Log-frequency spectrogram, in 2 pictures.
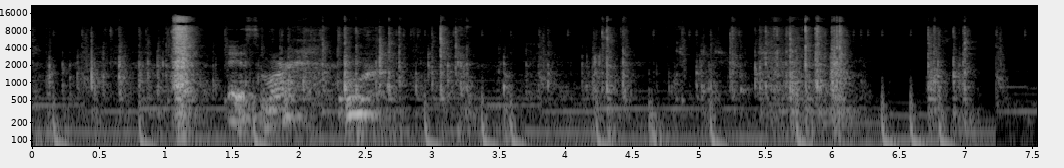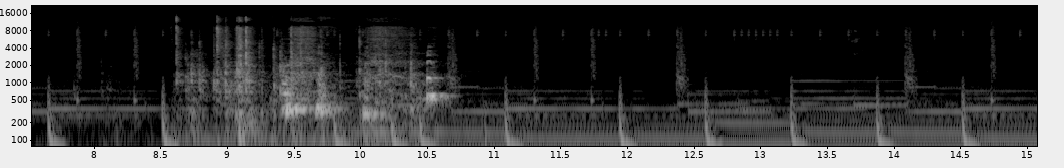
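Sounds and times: plastic packet crinkling: 0.0s - 7.2s, 8.5s - 10.6s.

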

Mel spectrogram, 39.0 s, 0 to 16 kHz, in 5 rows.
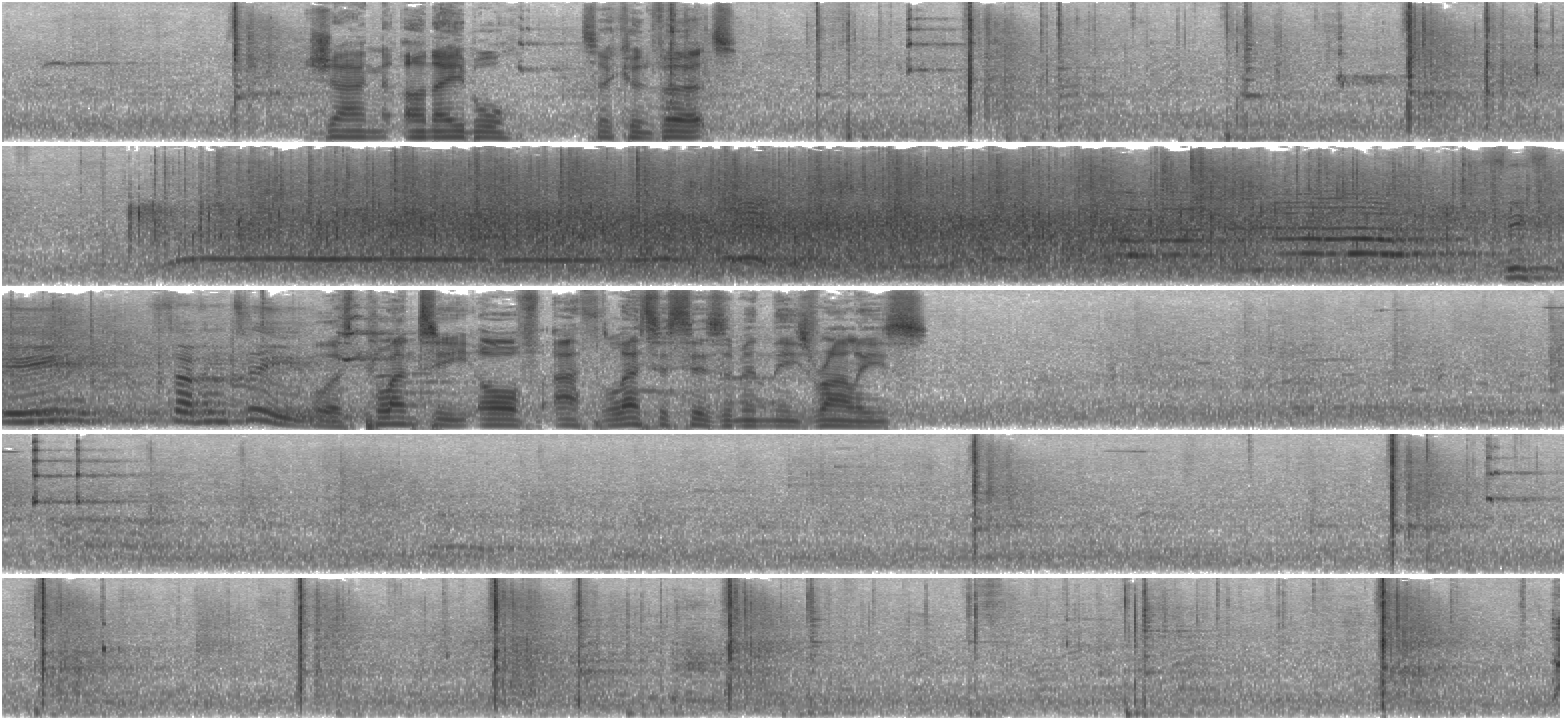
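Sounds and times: shoes squeaking on court floor: 2.5s - 3.0s, 4.1s - 8.0s, 17.2s - 17.8s, 23.4s - 24.2s, 30.5s - 32.0s
rackets striking shuttlecock: 4.0s - 7.7s, 30.3s - 31.9s, 32.7s - 35.4s, 38.1s - 38.6s.

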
